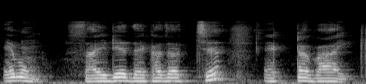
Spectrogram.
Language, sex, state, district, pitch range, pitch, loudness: Bengali, male, Tripura, West Tripura, 140-165 Hz, 150 Hz, -15 LUFS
